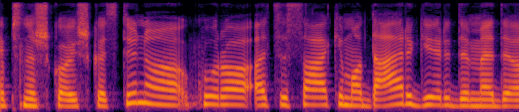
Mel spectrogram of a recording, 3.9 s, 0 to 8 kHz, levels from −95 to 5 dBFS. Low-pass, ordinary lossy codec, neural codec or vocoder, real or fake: 7.2 kHz; MP3, 64 kbps; none; real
